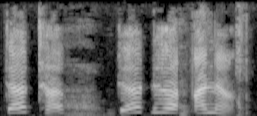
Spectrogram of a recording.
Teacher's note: मूर्धन्य रेट्रोफ्लेक्स ध्वनियाँ जो तालु के पिछले भाग मूर्धा से उच्चारित होती हैं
